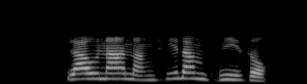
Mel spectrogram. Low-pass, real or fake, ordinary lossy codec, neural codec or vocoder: 3.6 kHz; fake; Opus, 32 kbps; codec, 16 kHz, 4 kbps, FunCodec, trained on LibriTTS, 50 frames a second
